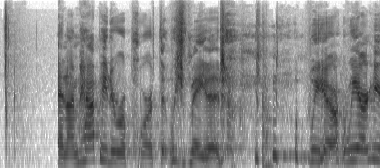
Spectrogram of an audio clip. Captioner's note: laughing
